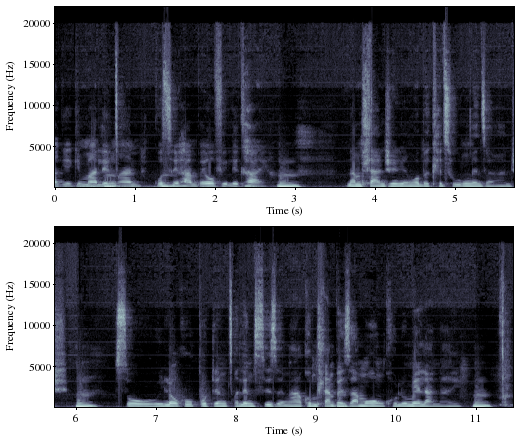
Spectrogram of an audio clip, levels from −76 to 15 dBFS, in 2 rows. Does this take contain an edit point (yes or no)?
no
